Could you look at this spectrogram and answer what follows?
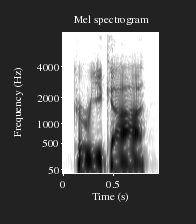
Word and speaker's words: garriga: And it's pronounced Garrig in French or Garriga in Occitan.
